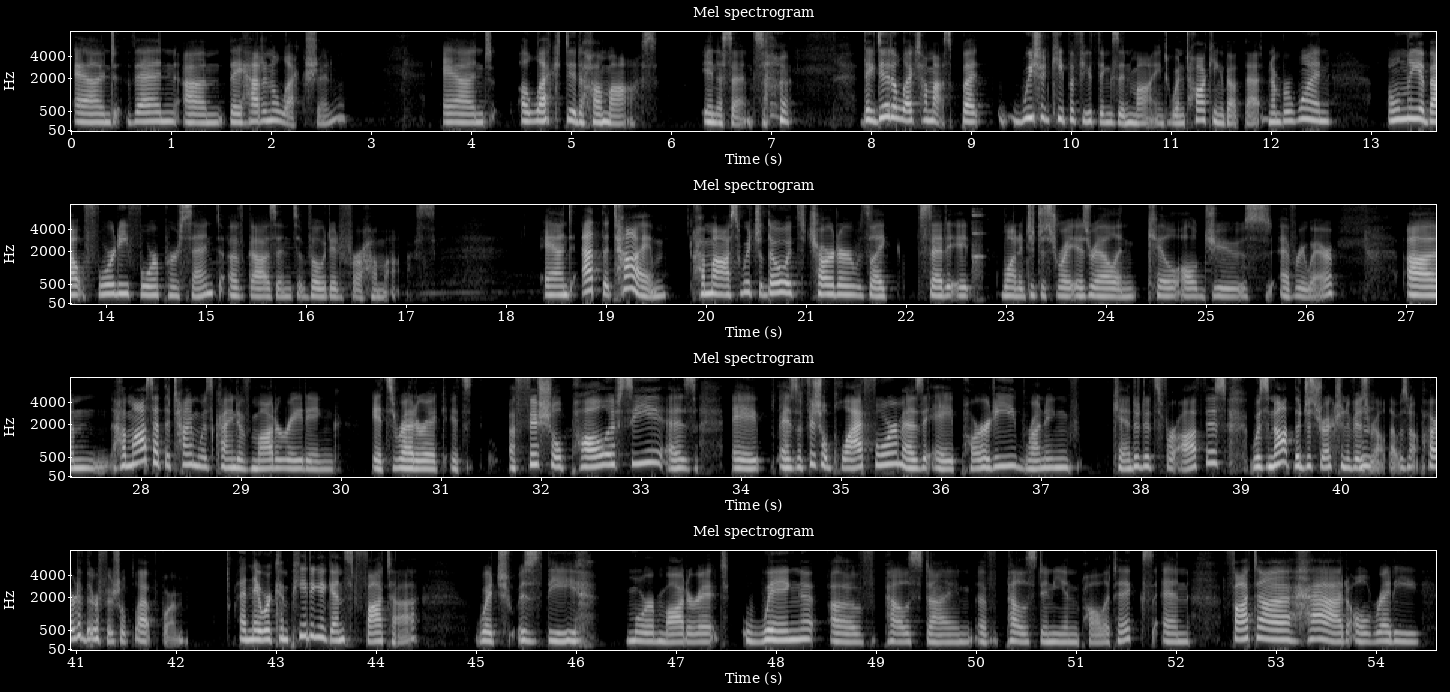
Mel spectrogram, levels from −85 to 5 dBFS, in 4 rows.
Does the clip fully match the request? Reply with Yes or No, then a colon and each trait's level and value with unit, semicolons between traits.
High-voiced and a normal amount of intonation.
Yes: high, 225 Hz; average, 3.7 semitones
